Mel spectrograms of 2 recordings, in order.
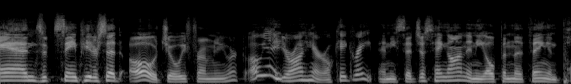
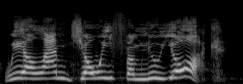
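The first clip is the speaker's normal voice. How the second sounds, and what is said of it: Weak put-on New York accent. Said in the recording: “That's like not a good New York accent, but that was my best attempt.”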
